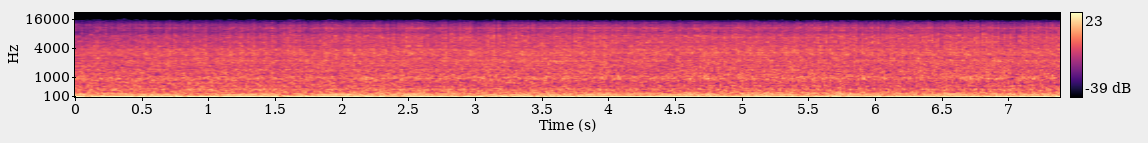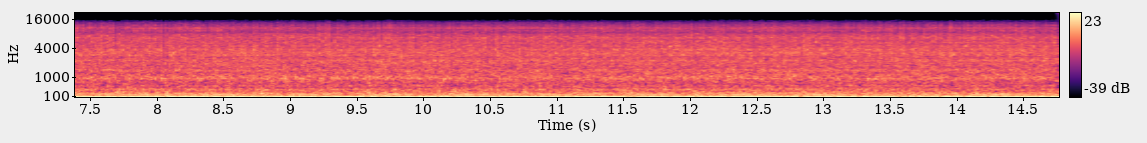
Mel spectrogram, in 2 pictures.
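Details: Ford 8N tractor idling after an amateur carburetor adjustment. Uphill sputtering had been traced to a cheap Chinese replacement carb; an old Marvel-Schebler ran fine. Deep, even idle with a steady low thrum and no stumbles or surging; a normal idle.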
